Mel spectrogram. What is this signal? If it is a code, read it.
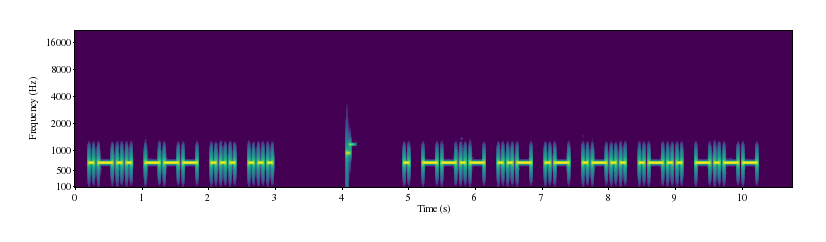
Morse code, heard as a keyed tone, about 17 wpm, 700 Hz. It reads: LOSS EQUALLY
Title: Sentences from Top 1400 Words - New Word Drill - 17wpm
